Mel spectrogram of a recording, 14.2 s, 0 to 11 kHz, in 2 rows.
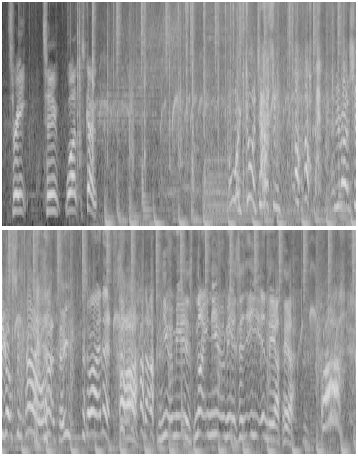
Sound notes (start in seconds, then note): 2.1 upbeat music; 5.5 laughs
